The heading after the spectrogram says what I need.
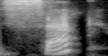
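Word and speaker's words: Cech: um there's a researcher whose name is uh Aaron SEC which is spelled c-e-c-h and she does a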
